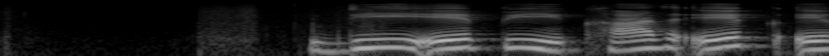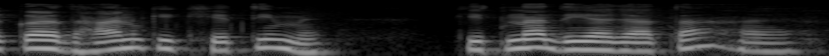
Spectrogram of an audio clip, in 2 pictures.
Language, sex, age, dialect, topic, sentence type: Magahi, female, 51-55, Southern, agriculture, question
